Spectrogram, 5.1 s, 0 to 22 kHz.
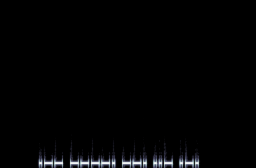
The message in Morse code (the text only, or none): W9GUR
